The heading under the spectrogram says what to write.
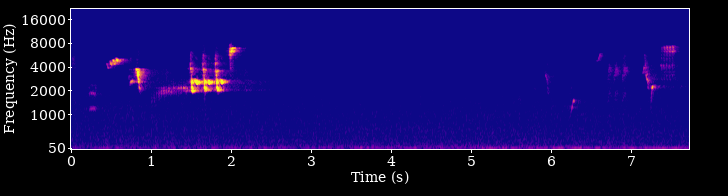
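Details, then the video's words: Night song of a common nightingale, Zeitz, Germany, 5 May 2017 at 01:55: a burst of varied high whistles and a dense buzzy trill in the first two seconds, then silence and faint scattered notes near the end. "Gesang der Nachtigall - Song of the nightingale"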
